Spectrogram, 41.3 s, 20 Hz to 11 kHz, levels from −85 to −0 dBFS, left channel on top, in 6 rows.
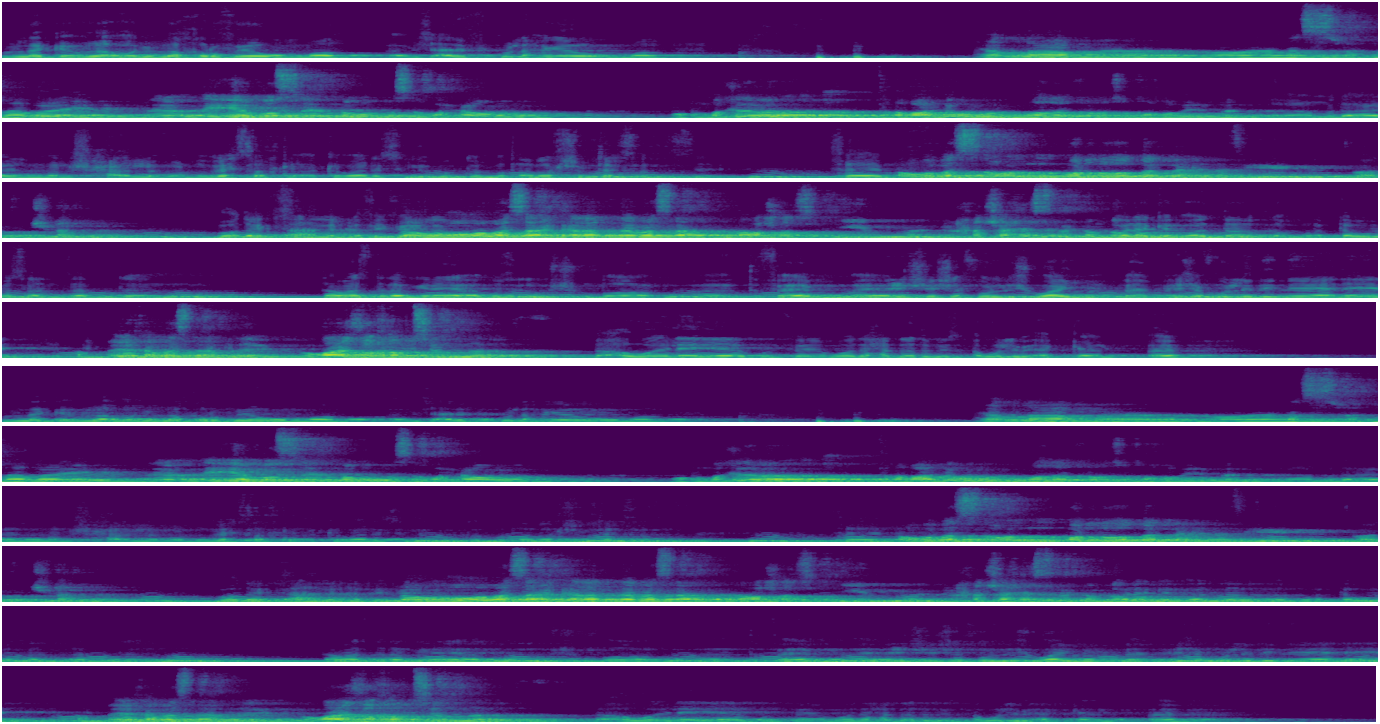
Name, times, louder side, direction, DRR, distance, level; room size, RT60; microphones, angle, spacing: voice 1, 0.0-3.3 4.1-4.2 7.0-7.3 13.2-17.4 18.0-18.3 21.7-23.0 26.1-28.7 29.1-34.5 34.8-35.7 36.2-36.5 37.4-40.4, left 3 dB, 70° left, 2 dB, 1.4 m, -28 dB
voice 2, 4.9-9.5 10.2-13.1 18.2-21.1 22.0-26.5 34.7-37.0, left 1 dB, 15° left, -4 dB, 7.1 m, -23 dB
sound 1, 15.8-35.8, right 1 dB, 75° right, 5.1 m, -32 dB
24.5 x 22.5 x 8.7 m, 1.4 s
head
